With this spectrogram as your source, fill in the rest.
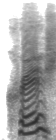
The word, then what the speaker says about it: Krish: name to say exactly it's like chish like kri and then sh like it's not that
